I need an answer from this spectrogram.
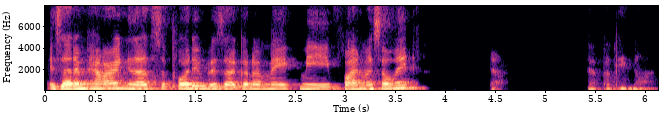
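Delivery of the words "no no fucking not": harsh whispered denial. Acted. Coach whispering a blunt no to viewers. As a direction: hiss the no under your breath. Mocking her own negative self-talk.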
